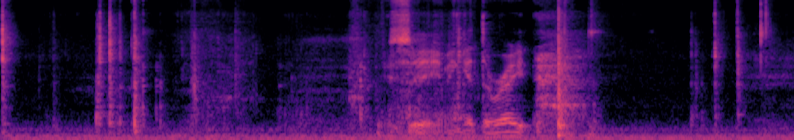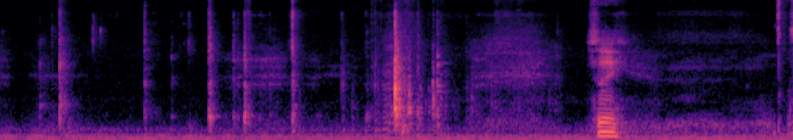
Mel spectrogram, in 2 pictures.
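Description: A plastic device clicks and knocks as it is handled.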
